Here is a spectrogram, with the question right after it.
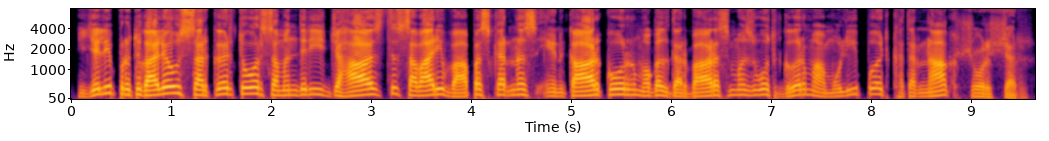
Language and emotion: Kashmiri, neutral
